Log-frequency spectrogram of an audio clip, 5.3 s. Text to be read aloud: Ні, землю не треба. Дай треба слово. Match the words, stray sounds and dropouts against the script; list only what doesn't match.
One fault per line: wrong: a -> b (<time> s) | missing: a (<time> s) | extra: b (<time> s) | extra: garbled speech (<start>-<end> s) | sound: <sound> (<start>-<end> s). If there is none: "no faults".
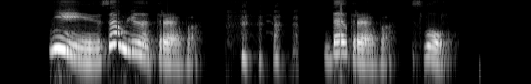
sound: laugh (2.3-3.0 s)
